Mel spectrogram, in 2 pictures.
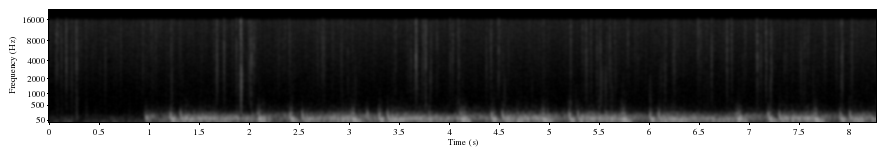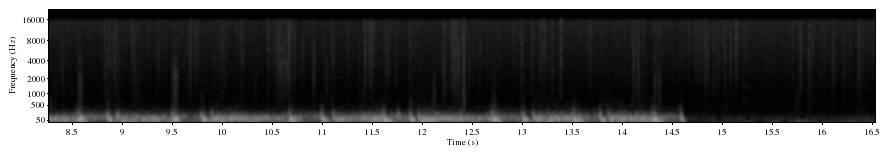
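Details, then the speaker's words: Mitral stenosis with atrial fibrillation: loud, sharp first heart sound and a prominent opening snap, followed by a diastolic murmur that begins with the snap and ends in late diastole, with no presystolic accentuation. "the diastolic murmur begins with the opening snap ending in late diastole the first heart sound is loud and sharp and an opening snap is prominent listen to a recording of mitral stenosis with atrial fibrillation"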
